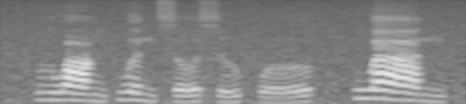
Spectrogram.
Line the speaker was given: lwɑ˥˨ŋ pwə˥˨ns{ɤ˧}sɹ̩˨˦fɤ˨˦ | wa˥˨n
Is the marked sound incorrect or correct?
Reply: incorrect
